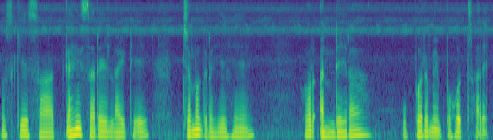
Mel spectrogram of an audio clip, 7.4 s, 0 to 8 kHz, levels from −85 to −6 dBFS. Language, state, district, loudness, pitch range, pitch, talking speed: Hindi, Arunachal Pradesh, Papum Pare, -19 LUFS, 95-110 Hz, 100 Hz, 115 wpm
